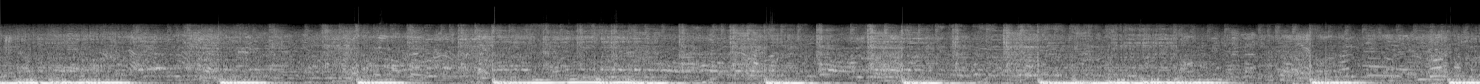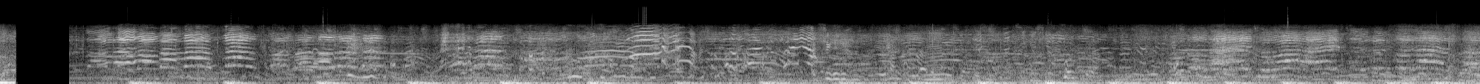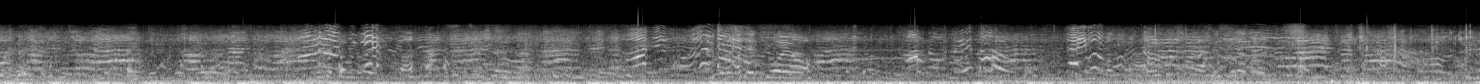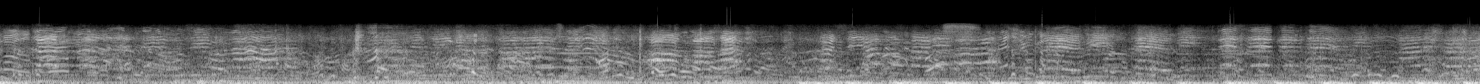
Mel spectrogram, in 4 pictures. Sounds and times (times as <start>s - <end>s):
Music: 0.0s - 59.2s.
